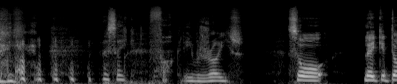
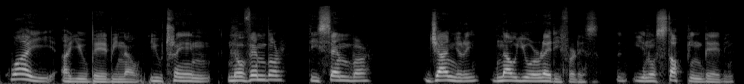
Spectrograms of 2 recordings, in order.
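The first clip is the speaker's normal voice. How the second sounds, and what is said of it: Put-on Polish accent. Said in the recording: “I appreciate your Polish accent.”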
